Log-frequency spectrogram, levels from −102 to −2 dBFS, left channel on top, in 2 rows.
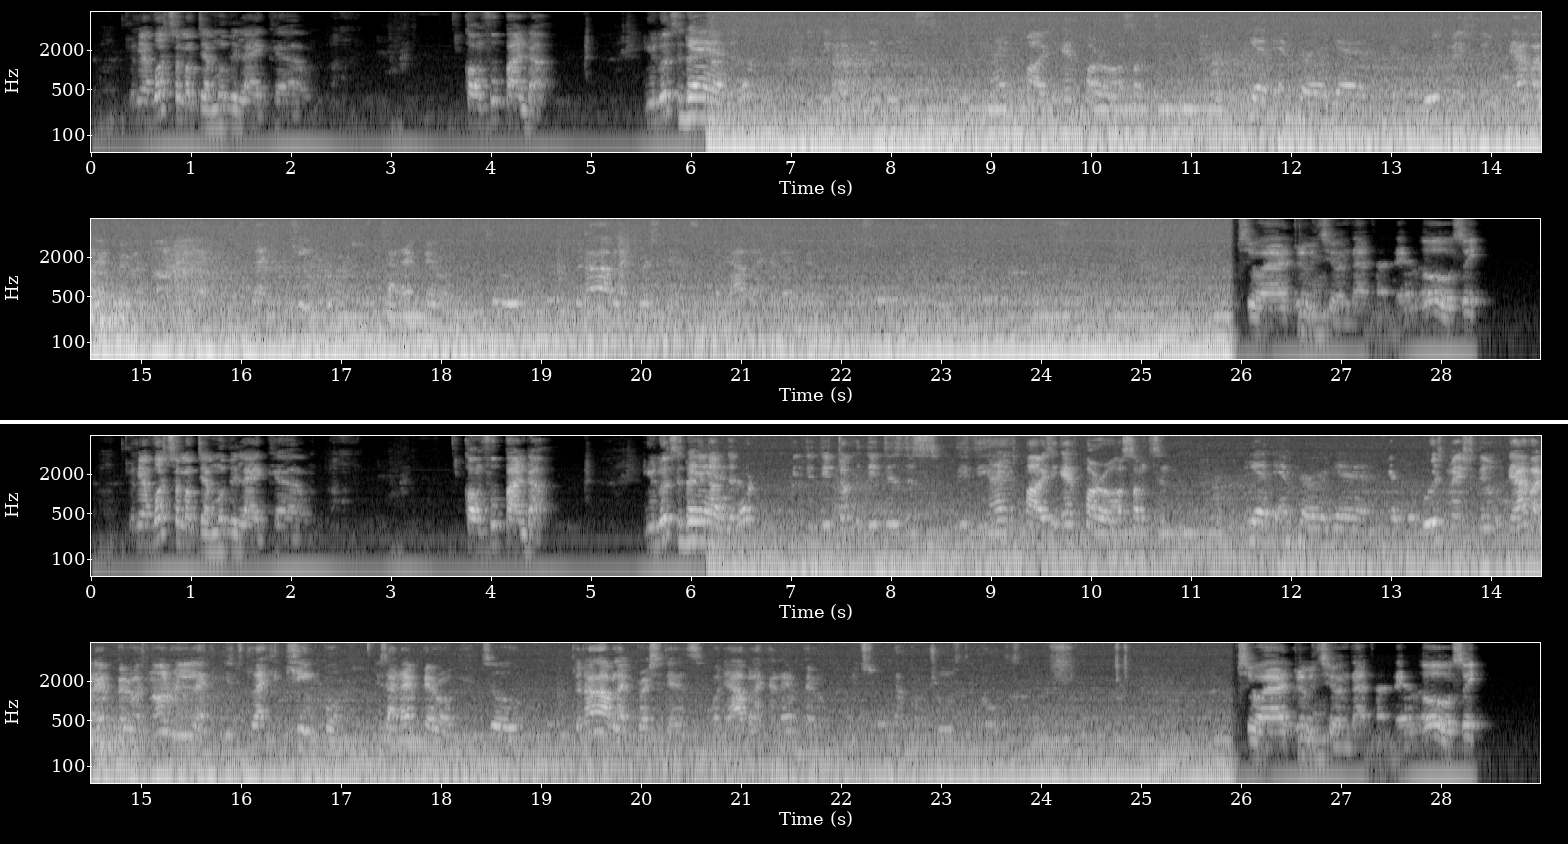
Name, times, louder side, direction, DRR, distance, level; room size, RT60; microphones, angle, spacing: voice 1, 0.4-2.1 3.7-4.5 5.5-6.6 7.0-10.8 13.0-17.0 17.4-18.1 18.4-18.8 19.3-21.9 22.2-23.1 23.4-23.6 24.1-24.3 24.7-24.9 26.0-28.3, right 4 dB, 50° right, 0.7 m, -34 dB
voice 2, 5.9-6.5 11.5-13.0 23.2-23.5 26.6-27.0, left 2 dB, 20° left, 0.5 m, -32 dB
sound 1, 6.1-25.9, left 9 dB, 90° left, 0.3 m, -27 dB
3.5 x 2.3 x 4.2 m
head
